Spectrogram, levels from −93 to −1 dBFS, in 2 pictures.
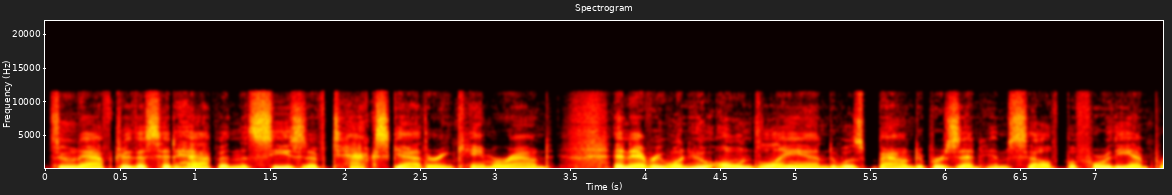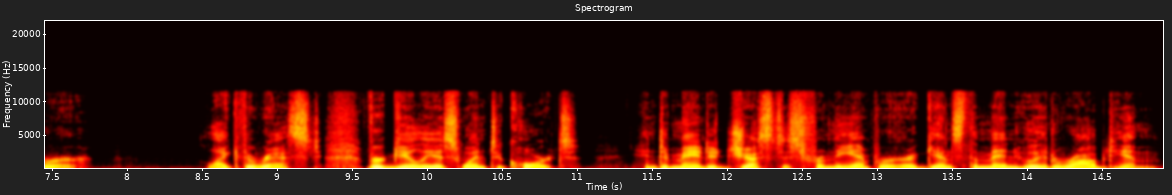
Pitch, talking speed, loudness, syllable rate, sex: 135 Hz, 180 wpm, -19 LUFS, 5.5 syllables/s, male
